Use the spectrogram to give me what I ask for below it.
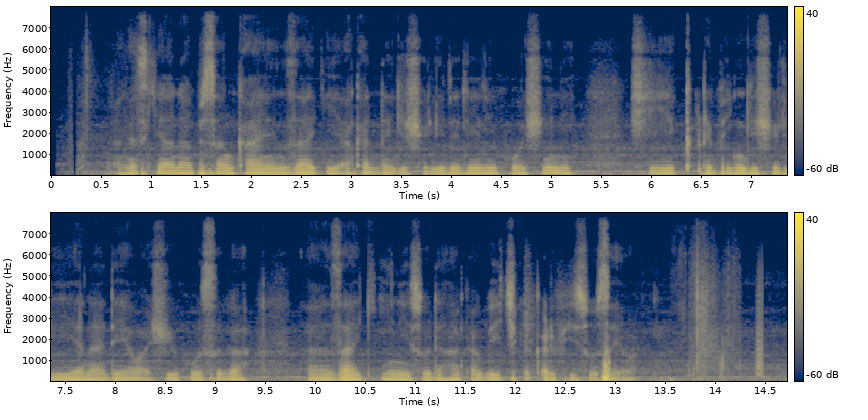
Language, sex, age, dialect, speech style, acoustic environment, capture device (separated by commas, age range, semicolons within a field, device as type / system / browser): Hausa, male, 45-54, Nigeria - Kano, focused, appliances, mobile / Linux / Chrome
